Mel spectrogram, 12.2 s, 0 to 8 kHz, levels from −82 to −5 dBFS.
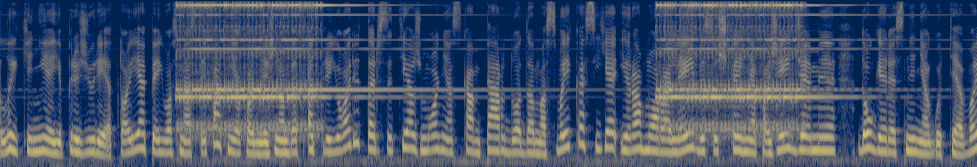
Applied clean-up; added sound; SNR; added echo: none; Telephone; 1 dB; none.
